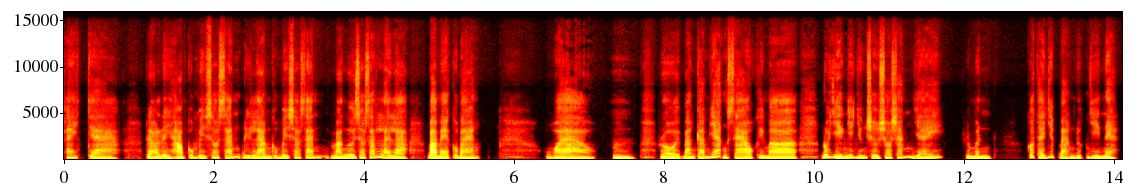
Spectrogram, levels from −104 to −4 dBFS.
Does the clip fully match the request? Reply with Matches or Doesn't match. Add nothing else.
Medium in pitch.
Matches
